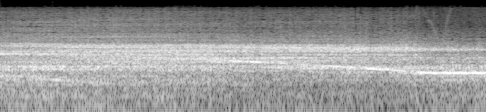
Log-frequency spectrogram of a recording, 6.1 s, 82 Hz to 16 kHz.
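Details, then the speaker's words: Bridgeport milling machine Vari-speed head switched to low range, 450 RPM in low (about 50 RPM as it's low range): steady smooth mechanical hum with a gentle whine drifting slightly lower, no knocks or grinding; spindle running normally. "that's 450 RPM in low, about 50 RPM as it's low range."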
